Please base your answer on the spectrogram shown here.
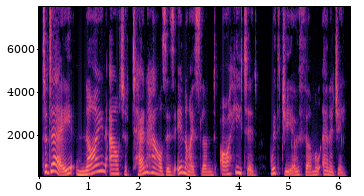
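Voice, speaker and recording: A woman narrating a documentary script with a husky voice. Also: fairly low pitch, big pitch swings, takes it slowly.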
